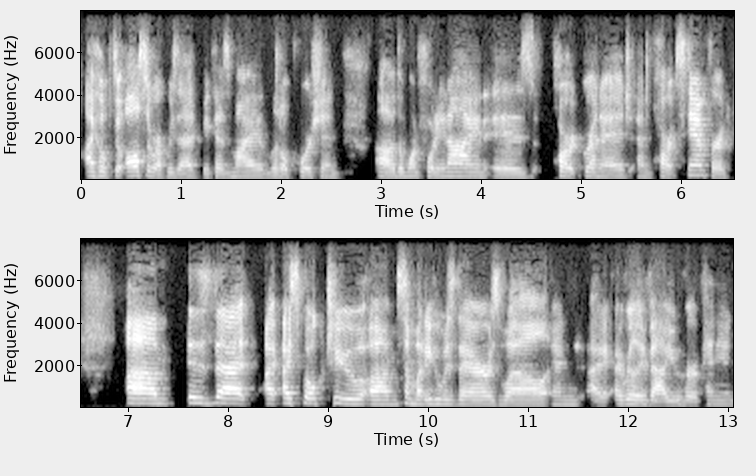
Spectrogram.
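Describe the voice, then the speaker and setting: A woman's voice: mid-range voice, fairly bright tone. A woman speaking unscripted as a political candidate on a discussion panel, hesitant and thinking aloud as she goes. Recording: dull lo-fi sound.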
